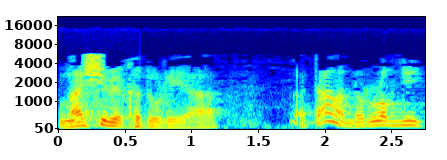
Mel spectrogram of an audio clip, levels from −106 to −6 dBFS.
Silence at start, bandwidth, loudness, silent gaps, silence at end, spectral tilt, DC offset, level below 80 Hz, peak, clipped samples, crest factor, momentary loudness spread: 0 s; 5.8 kHz; -33 LUFS; none; 0 s; -9 dB/octave; under 0.1%; -66 dBFS; -14 dBFS; under 0.1%; 18 dB; 18 LU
